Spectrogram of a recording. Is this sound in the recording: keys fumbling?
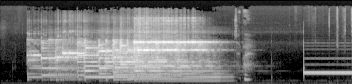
no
